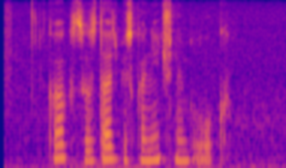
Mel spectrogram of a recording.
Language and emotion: Russian, sad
